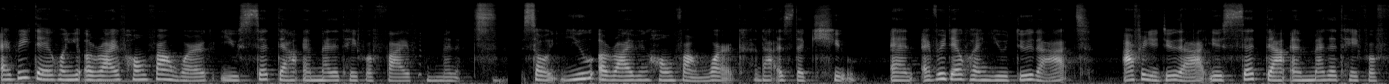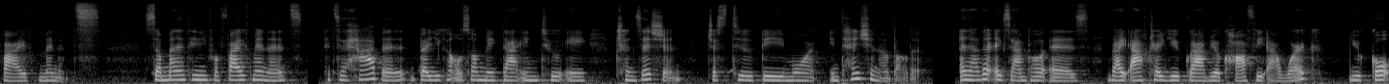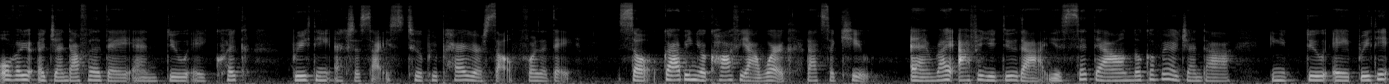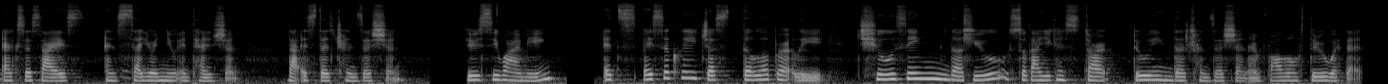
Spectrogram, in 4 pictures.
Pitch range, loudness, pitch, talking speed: 175-210 Hz, -28 LUFS, 190 Hz, 175 wpm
